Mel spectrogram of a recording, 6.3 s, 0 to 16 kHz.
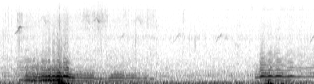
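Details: Hornets near their nest in the Eifel by Greimersburg, 15.8.2017. Two loud buzzing fly-bys, around one second and five seconds, rise out of a quieter background drone. Thin high chirps are heard faintly.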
